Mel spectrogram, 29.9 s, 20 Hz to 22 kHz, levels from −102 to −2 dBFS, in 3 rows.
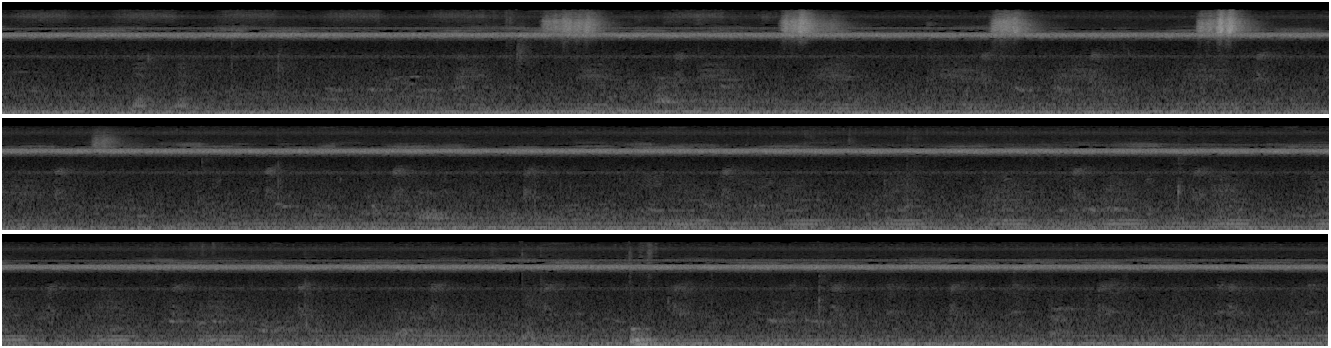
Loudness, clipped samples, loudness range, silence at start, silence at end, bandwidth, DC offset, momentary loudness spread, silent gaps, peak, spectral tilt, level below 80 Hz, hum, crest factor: -46 LUFS; under 0.1%; 6 LU; 0 s; 0 s; 16.5 kHz; under 0.1%; 8 LU; none; -22 dBFS; -2 dB/octave; -64 dBFS; none; 28 dB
